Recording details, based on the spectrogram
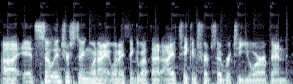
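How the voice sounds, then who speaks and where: A man's voice: medium pitch, fairly even intonation, fast talker, sharp tone, soft background music. A young man hosting an interview podcast, talking casually and rambling with lots of fillers. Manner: rambling, heavy on filler words. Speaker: podcast host.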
